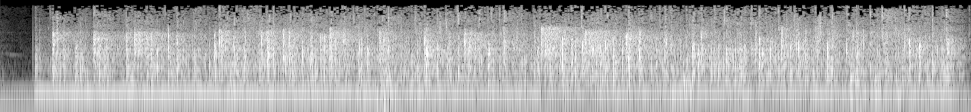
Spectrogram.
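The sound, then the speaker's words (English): A golf clap: steady, sustained clapping that runs nearly ten seconds at an even level, with a faint low hum underneath and no talking. “I'll give the golf clap to the one person who got it.”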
